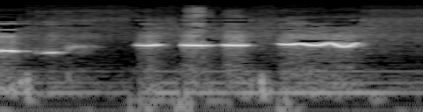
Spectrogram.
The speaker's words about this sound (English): No, I whistle. Could you give me a little demo?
